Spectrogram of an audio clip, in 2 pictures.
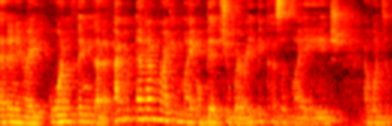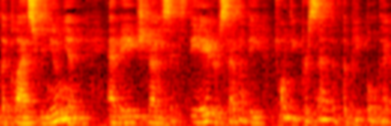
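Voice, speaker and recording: Amid noticeable background noise and audible room echo, a woman with a very deep, low pitch speaks with lively intonation. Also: hardly any pauses. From US Midwest, Appleton, Wisconsin. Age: 70s. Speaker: mayoral candidate. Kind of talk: campaign speech.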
